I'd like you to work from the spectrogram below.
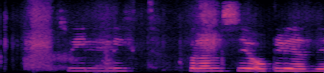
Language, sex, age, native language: Icelandic, female, 10, Icelandic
